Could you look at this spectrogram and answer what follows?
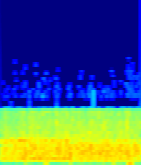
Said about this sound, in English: I think that deserves a crowd cheer.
